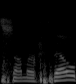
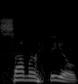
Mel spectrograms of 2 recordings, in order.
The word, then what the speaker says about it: Summerfeld: away with Nason summerfeld realized I was saying his name wrong the entire time that summer fell not summer field so anyone who's watching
